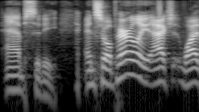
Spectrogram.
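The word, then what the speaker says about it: Abcde: no, her name is Absidy." And I spelt it that way because I'm her mom and I chose it that way. It's Absidy. A-B-C-D-E. It's pronounced Absidy.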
